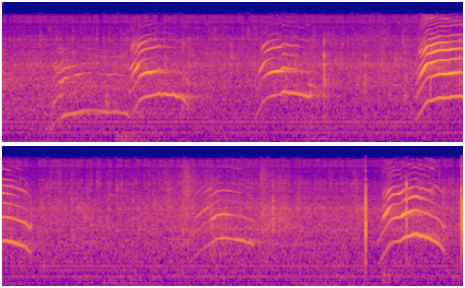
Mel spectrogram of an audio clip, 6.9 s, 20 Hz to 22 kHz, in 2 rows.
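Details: Female Maine Coon kitten born on 28 April, meowing: a series of high, thin mews, each rising then falling in pitch, about one per second, with a steady faint hum in the background.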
